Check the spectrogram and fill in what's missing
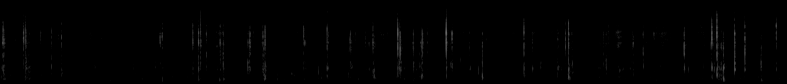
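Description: Fingertips rub, scratch and crinkle the clear plastic film window over the slot opening of a flattened, empty cardboard tissue box. A quiet, bright, dry crackling of sharp, short ticks and crinkles comes in irregular bursts, with almost no low end and no ring after each sound.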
